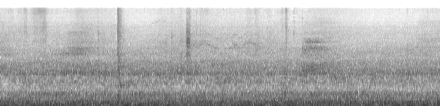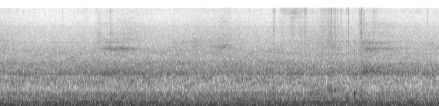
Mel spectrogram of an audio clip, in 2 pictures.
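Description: Steady low background hum, unchanging throughout, with a few faint clicks.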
